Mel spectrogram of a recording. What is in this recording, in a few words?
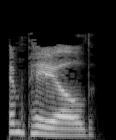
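"impaled", British English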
